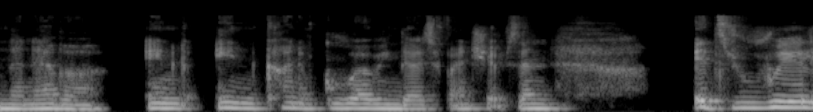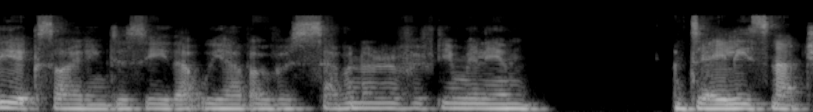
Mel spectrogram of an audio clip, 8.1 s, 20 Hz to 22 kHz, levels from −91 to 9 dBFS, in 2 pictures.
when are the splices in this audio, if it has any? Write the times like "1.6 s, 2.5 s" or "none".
5.3 s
